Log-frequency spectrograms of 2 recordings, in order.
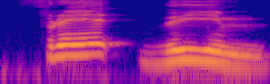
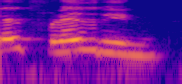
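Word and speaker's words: Fredrinn: ¿Cómo sería la pronunciación? Fredrin. Fredrim. Dream. Fredrim. Miércoles. Fredrin. Dios, no es tan difícil. No es tan difícil, es Fredrin.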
